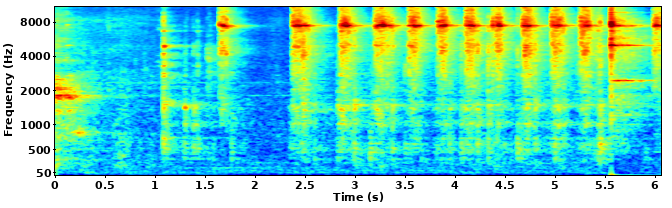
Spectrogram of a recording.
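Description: Hand ratchet clicking in a quick, even run, about four or five clicks a second, as 10 mm bolts are backed out of a side-by-side's CVT clutch so it can close onto a new drive belt; a sharp knock of the tool at the start.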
